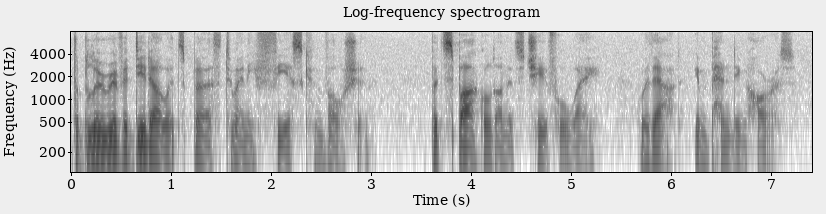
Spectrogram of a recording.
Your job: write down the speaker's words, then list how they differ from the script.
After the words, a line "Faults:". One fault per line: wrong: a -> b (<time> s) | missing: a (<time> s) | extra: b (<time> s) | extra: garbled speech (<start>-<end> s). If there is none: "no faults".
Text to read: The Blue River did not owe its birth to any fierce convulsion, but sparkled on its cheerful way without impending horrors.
The Blue River did owe its birth to any fierce convulsion, but sparkled on its cheerful way without impending horrors.
Faults:
missing: not (0.8 s)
